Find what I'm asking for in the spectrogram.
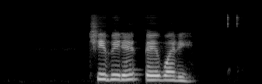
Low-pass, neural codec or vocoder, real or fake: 10.8 kHz; codec, 32 kHz, 1.9 kbps, SNAC; fake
